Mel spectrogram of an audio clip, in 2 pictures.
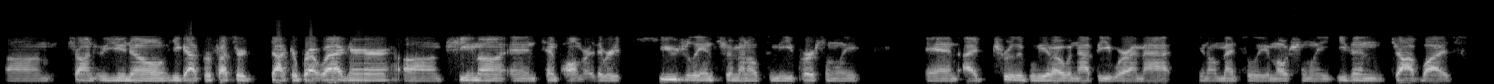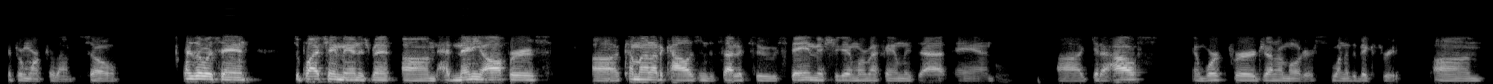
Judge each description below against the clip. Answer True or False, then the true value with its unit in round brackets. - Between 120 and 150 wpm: False (180 wpm)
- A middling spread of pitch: False (2.1 semitones)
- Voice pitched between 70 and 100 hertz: True (95 Hz)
